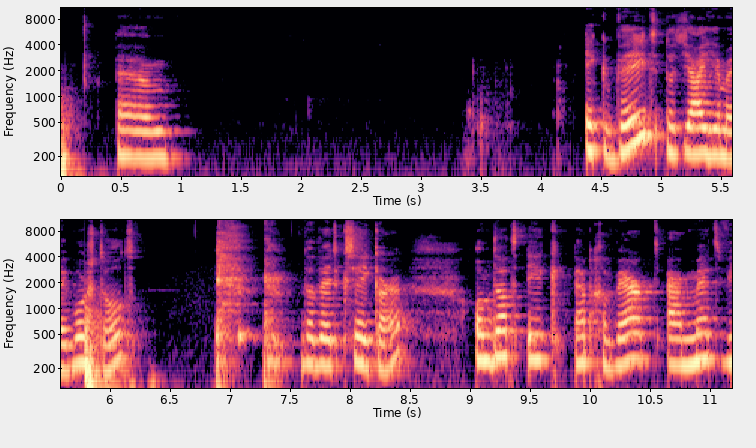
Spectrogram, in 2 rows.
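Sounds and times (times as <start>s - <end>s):
speech: 0.5s - 1.1s, 4.4s - 6.3s, 7.4s - 11.1s
sipping a drink: 1.9s - 4.3s
mouth and swallowing sounds: 3.3s - 4.3s.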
